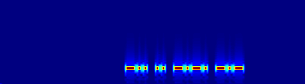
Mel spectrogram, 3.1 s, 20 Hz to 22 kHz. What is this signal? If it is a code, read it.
Morse code, heard as a keyed tone, about 40 wpm, 700 Hz. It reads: DICK
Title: USA Common Names - 40wpm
